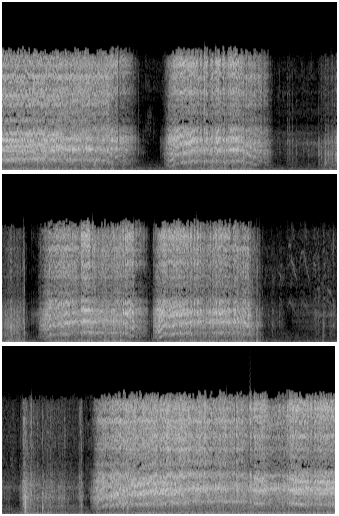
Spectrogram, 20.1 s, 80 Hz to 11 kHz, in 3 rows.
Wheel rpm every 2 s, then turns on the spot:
190, 80, 70, 40, 120, 130, 10, 60, 210, 220.
12-14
